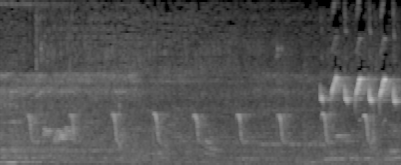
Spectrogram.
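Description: A scooter engine hums past.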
